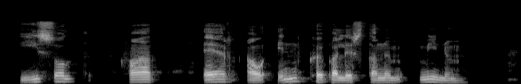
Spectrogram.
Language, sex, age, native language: Icelandic, male, 30-39, Icelandic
